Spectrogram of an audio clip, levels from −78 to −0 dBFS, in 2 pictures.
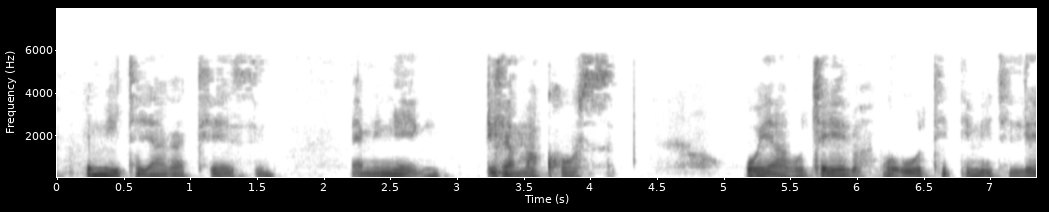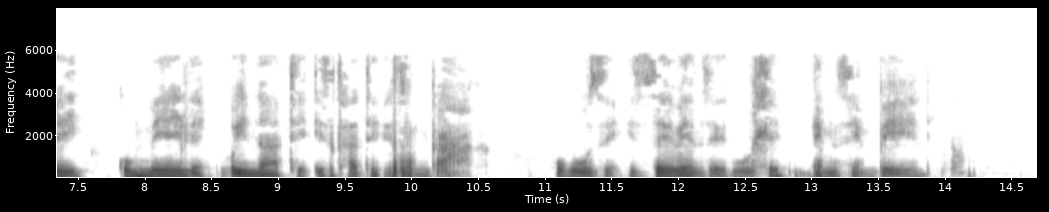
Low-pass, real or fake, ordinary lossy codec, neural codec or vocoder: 7.2 kHz; fake; MP3, 24 kbps; codec, 16 kHz in and 24 kHz out, 1.1 kbps, FireRedTTS-2 codec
